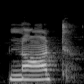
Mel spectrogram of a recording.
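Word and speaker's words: knot: जैसे कि नो, नॉट, knife, नॉक। तो यहाँ पर देखिए शुरू में सबसे पहले के आ रहा है, उसके बाद एन आ रहा है, तो इन सभी वर्डों में के साइलेंट है।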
